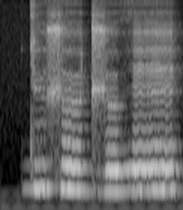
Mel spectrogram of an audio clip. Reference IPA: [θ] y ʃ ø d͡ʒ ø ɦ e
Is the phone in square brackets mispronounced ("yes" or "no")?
yes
